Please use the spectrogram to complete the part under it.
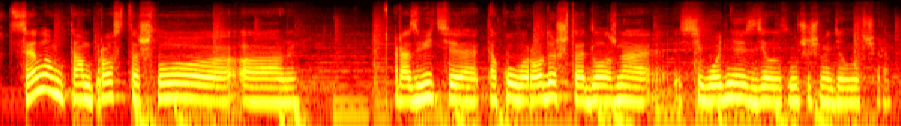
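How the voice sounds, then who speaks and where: Mellow young woman, reflective. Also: lowish voice, steady tone, moderate pace. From Moscow, Russia. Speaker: esports player. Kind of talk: reflective interview answers. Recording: music behind the voice.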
